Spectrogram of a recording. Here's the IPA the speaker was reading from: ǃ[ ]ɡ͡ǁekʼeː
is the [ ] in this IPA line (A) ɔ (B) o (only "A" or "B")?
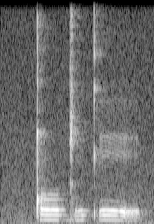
B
